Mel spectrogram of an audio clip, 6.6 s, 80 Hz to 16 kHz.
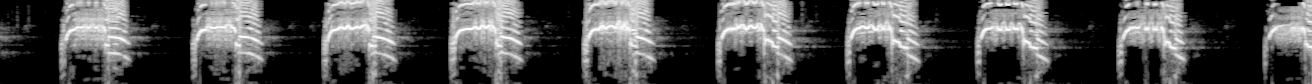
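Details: Golden eagle nestling, male, in Bucovina on 27 July 2021, calling for minutes over a partial Eurasian hare until his mother leaves. His high, ringing, whiny squeals come roughly every 0.65 seconds, ten in the span.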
